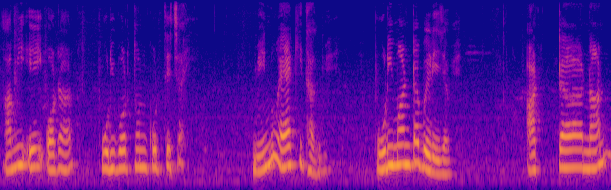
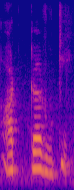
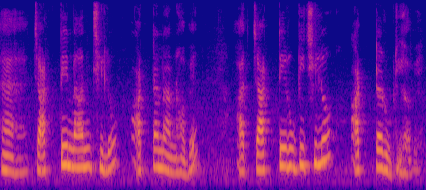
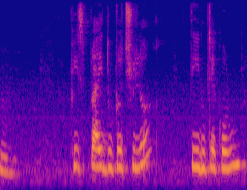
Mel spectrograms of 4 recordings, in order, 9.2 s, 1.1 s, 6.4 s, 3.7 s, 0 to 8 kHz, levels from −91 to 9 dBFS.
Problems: constant background noise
